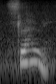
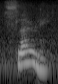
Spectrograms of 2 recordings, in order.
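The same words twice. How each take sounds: The two takes are said the same way.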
